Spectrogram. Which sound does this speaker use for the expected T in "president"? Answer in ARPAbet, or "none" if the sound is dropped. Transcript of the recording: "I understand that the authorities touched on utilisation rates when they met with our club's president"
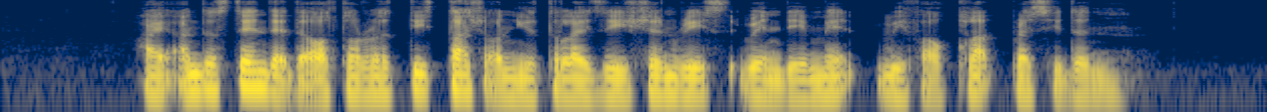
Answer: none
